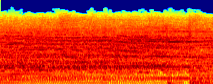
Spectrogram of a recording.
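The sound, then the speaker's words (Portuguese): A church audience shouts and whoops together in sustained, loud jubilation, a dense wall of voices filling the whole stretch without a break. “Será que tem aquele grito de vitória, aquele grito de júbilo?”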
